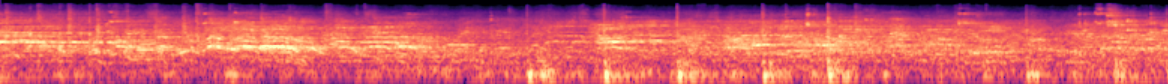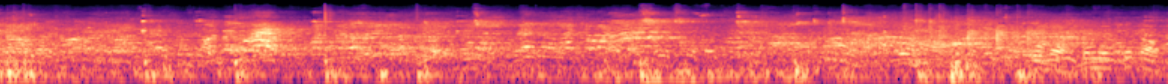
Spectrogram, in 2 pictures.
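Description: A basketball bouncing on a hardwood gym court, with repeated short knocks, under the voices of spectators talking in the stands.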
